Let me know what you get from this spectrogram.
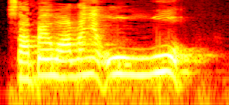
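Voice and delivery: high, wailing remorseful mother; mock-weeping, pitched high all through; imitated tearful lament. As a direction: act out a mother crying over her child. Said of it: "Dia nangis, sedih gitu".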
